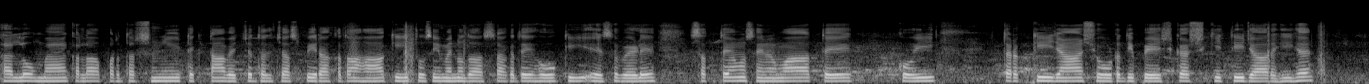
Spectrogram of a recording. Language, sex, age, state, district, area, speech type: Punjabi, male, 18-30, Punjab, Ludhiana, rural, read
